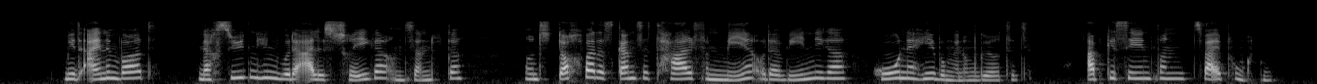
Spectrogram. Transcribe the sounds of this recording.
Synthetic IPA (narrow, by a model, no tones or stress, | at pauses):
mɪtʔa̰ɪnəmvɔɐt | naːχz̥yːdn̩hɪnvʊɐdə̰ʔa̰ləsʃʁ̥ɛːɡɐʔʊ̰ntz̥anftɐ | ʔʊntd̥ɔχv̥aːɐdasɡ̥ant͡sətʰaːlfɔnmeːɐʔo̰ːdɐveːnɪɡɐ | hoːənɛɐɦeːbʊŋənʊmɡʏɐtʰət | ʔapɡ̥əzeːənfɔnt͡sv̥aɪpʰʊŋktn̩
